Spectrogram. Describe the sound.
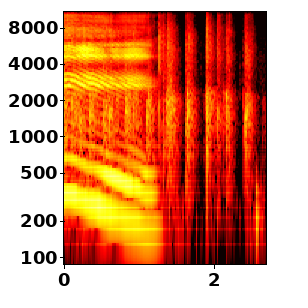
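A long shouted call with a voice sliding downward in pitch, then a few scattered bursts of audience clapping, uneven and brief rather than a sustained ovation.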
